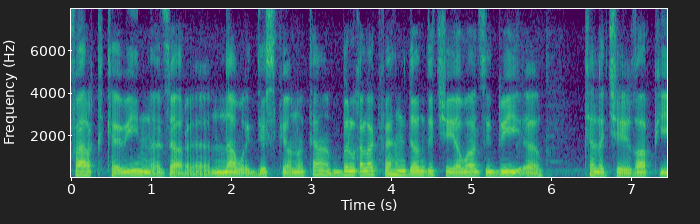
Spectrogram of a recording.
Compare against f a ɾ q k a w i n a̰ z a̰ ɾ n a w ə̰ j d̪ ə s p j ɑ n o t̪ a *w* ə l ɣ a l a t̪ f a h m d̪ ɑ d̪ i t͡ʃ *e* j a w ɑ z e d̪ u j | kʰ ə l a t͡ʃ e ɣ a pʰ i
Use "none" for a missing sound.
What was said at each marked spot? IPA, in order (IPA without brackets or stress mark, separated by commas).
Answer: b, e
